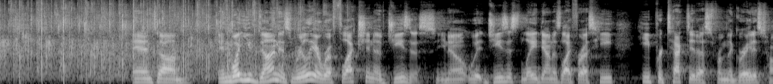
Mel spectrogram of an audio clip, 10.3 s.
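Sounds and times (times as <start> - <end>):
crowd applauding: 0.0 - 4.7
speech: 1.8 - 10.3.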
